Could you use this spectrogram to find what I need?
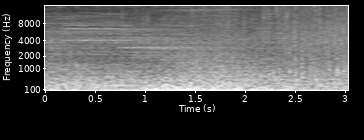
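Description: A deep magical burst booms.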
